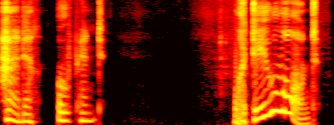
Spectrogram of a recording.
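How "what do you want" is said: a touch of surprise at the door; the servant opening the door at night, surprised. Acted. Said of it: "in a voice of surprise".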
